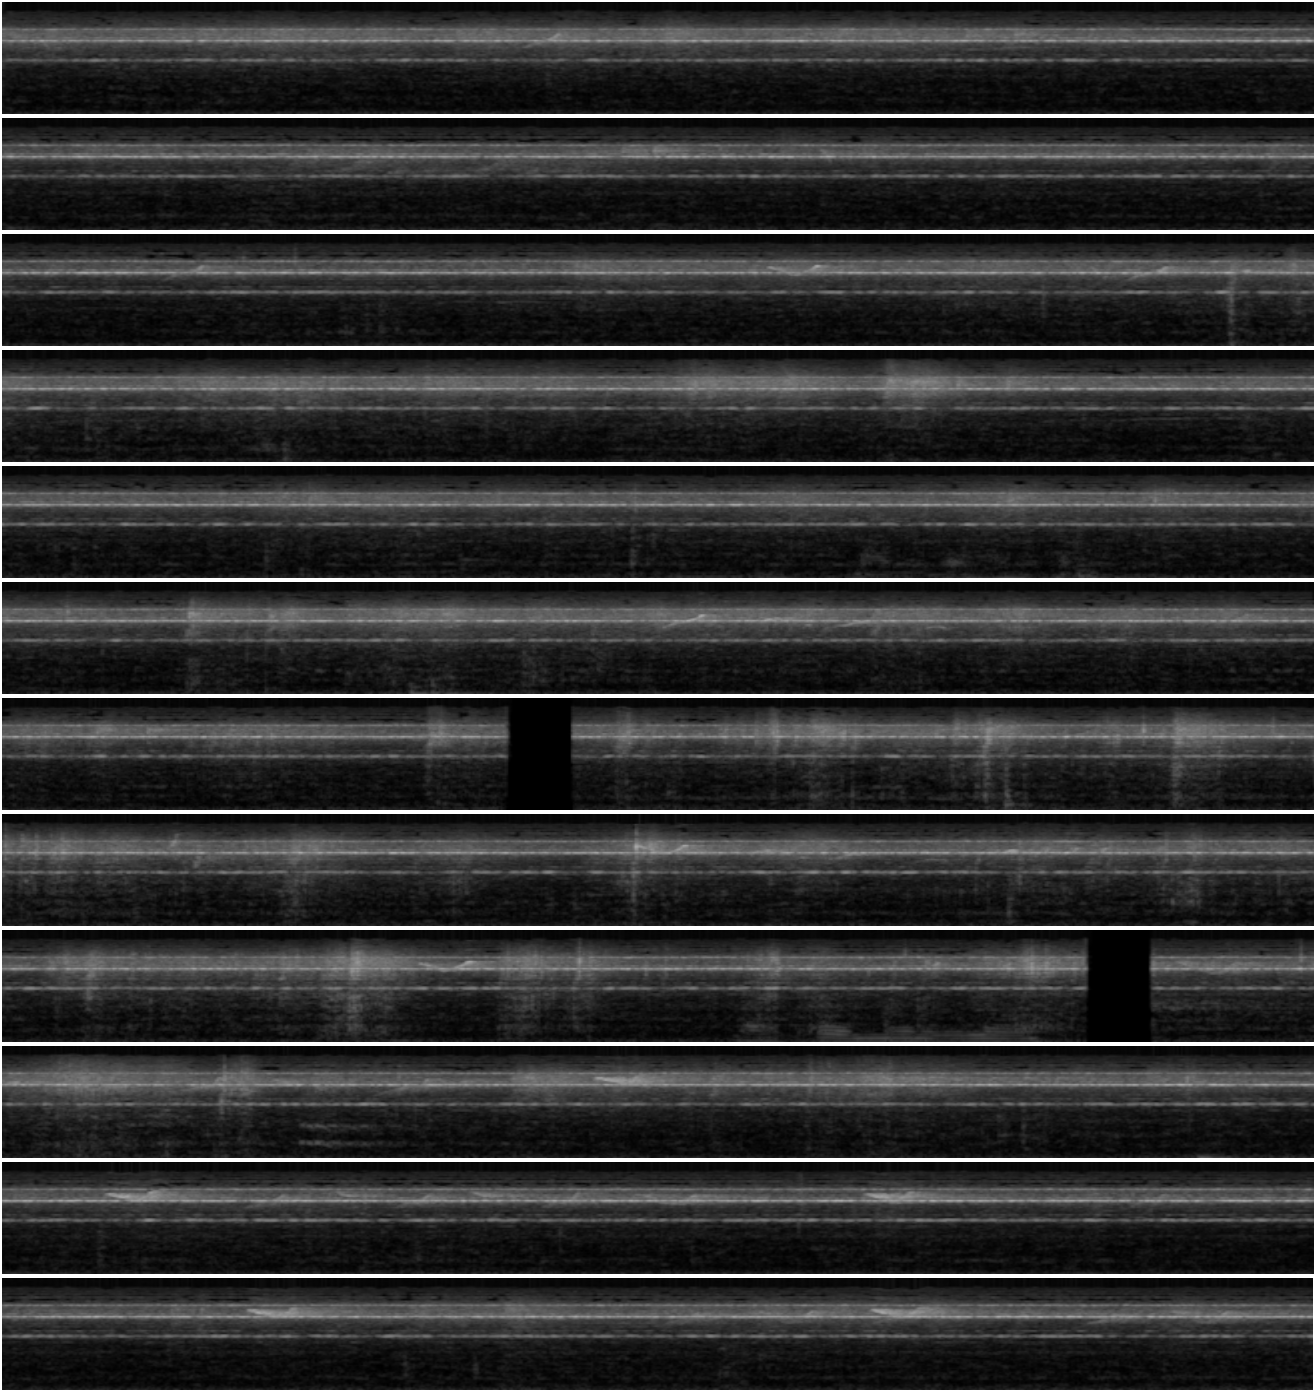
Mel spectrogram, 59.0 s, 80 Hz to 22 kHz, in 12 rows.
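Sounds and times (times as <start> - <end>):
high-pitched insect drone: 0.0 - 59.0.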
